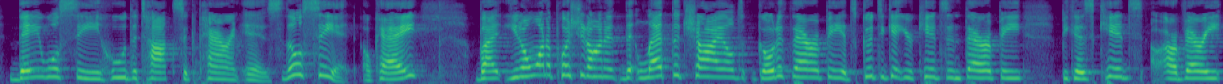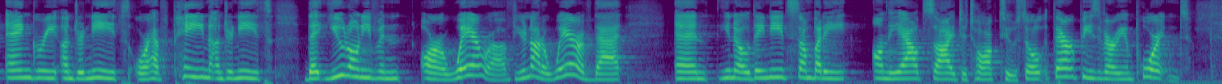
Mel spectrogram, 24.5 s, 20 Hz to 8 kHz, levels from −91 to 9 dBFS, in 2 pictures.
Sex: female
